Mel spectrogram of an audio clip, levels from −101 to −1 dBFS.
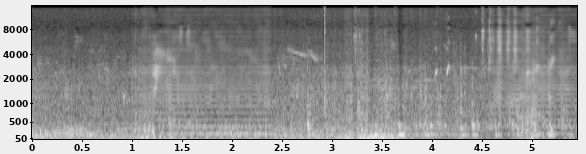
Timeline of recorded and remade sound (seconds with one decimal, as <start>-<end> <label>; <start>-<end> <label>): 0.0-1.1 recorded; 1.1-2.4 remade; 2.4-4.6 recorded; 4.6-5.5 remade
